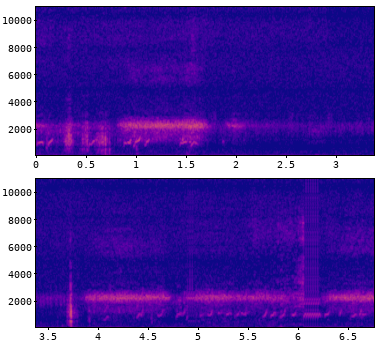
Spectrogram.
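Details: Guinea pig squeaks: many tiny rising chirps in rapid uneven runs, with repeated stretches of steady hiss and one sharp knock partway through.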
